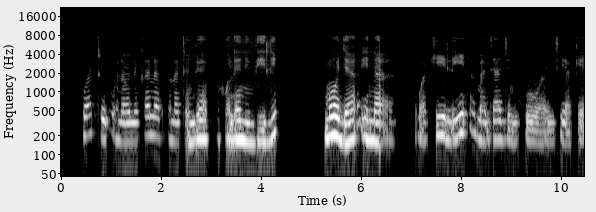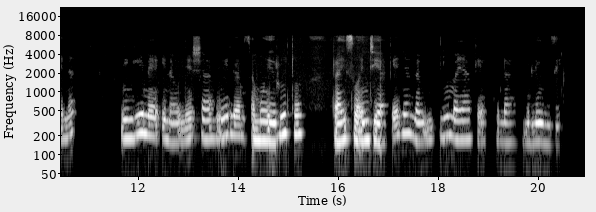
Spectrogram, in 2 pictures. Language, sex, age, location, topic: Swahili, female, 36-49, Kisii, government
